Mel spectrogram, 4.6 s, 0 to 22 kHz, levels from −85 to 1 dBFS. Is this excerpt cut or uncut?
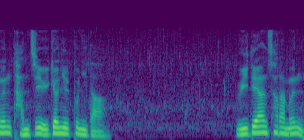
cut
